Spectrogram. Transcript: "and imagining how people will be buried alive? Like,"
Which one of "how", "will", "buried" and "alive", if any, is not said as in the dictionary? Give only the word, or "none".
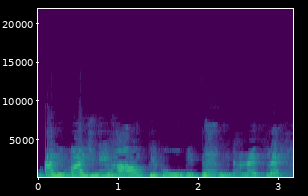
alive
